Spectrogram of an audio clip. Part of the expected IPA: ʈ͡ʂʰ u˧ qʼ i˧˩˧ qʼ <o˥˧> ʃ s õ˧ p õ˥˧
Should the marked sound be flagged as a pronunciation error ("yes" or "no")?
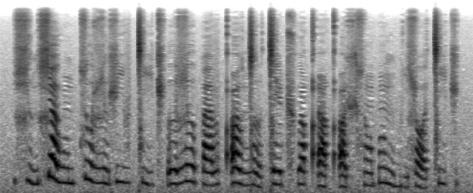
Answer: yes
